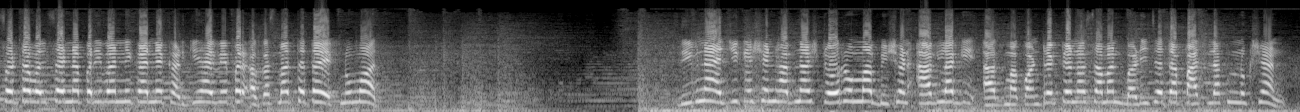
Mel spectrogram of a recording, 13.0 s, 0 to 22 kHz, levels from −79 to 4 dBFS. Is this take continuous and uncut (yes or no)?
yes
